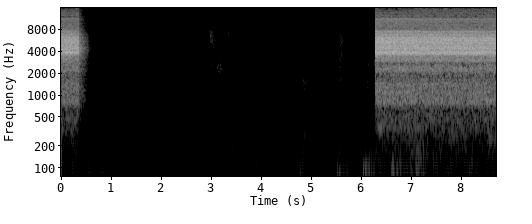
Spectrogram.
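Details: Microsoft Surface 3: loud, steady, high-pitched hiss that starts abruptly, independent of audio playback. It is present with no programs open and persists through repeated restarts; cause not pinned down.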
